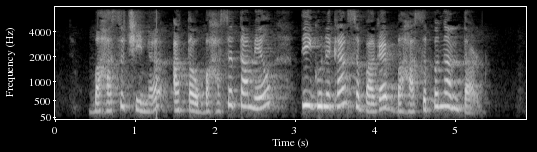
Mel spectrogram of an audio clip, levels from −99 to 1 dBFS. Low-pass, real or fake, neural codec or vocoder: 7.2 kHz; real; none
